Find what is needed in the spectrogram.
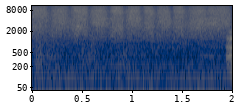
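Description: Felt whiteboard eraser rubbing across a whiteboard in quick back-and-forth strokes, wiping off marker writing.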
